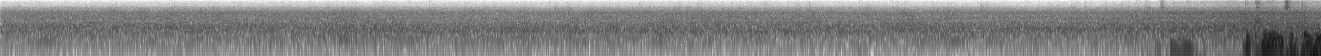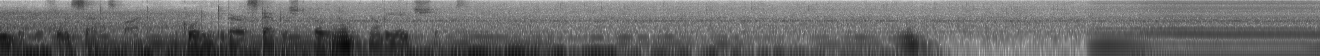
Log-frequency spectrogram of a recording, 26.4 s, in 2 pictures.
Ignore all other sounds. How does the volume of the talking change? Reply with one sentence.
The volume of the talking stays about the same.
